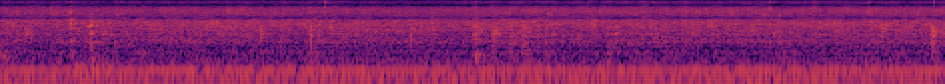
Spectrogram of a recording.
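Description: Italian meatballs browning in hot oil in a frying pan over medium-low heat, giving a steady, dense sizzle with faint crackles and occasional stirring scrapes, close and continuous with no talking.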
